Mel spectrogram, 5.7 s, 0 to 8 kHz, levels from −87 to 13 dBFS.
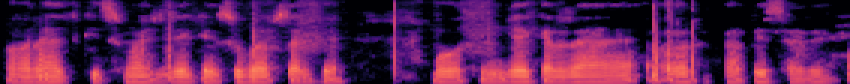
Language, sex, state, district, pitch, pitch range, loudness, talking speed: Hindi, male, Chhattisgarh, Raigarh, 95 Hz, 95-100 Hz, -19 LUFS, 180 wpm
